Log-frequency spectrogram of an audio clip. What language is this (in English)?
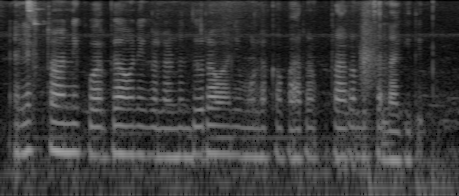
Kannada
